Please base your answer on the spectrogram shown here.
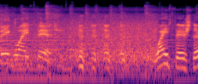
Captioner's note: chuckling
